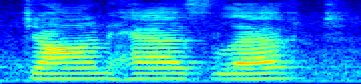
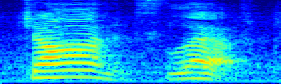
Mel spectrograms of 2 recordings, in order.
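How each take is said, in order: First: The word 'has' is full and as long as others. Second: The word 'has' is short and weak between longer words. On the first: The speaker calls it wrong. "that's very bad timing, very bad stress" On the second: The speaker calls it right. "So long, short, long"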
